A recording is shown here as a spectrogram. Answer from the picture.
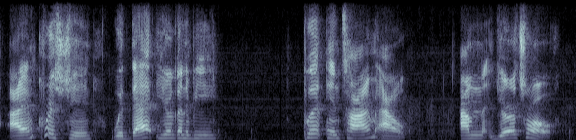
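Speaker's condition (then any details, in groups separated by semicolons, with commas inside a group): Cerebral palsy; uses specialized hospital bed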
